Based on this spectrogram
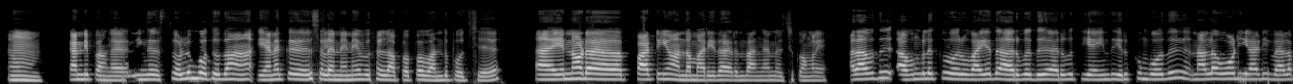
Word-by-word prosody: ம். 200 -2 +2 0.4
கண்டிப்பாங்க. 225 -4 +1 0.2
நீங்கச் 225 0 -2
சொல்லும்போதுதான் 245 -2 +2 0.2
எனக்குச் 235 +1 +1
சில 225 -1 +2
நினைவுகள் 225 0 -1
அப்பப்ப 205 +2 -4
வந்து 195 +2 -2
போச்சு. 185 0 -5 0.5
ஆ, - - +4 0.2
என்னோட 260 +1 +5 0.5
பாட்டியும் 235 0 +3
அந்த 205 -1 0
மாதிரிதான் 200 0 -1
இருந்தாங்கன்னு 195 0 -5
வச்சுக்கோங்களேன். 185 +1 -10 0.2
அதாவது 255 +4 +2 0.2
அவங்களுக்கு 255 +4 -2
ஒரு 240 -1 0
வயது 240 +2 +1
60, 230 0 0
65 230 0 -4
இருக்கும்போது 240 +1 -4 0.3
நல்ல 240 +2 0 0.2
ஓடியாடி 250 -1 -2
வேலை 230 +2 -3
230 Hz, 125 wpm, -19 LUFS, 210-245 Hz, 0.5 s, என்னோட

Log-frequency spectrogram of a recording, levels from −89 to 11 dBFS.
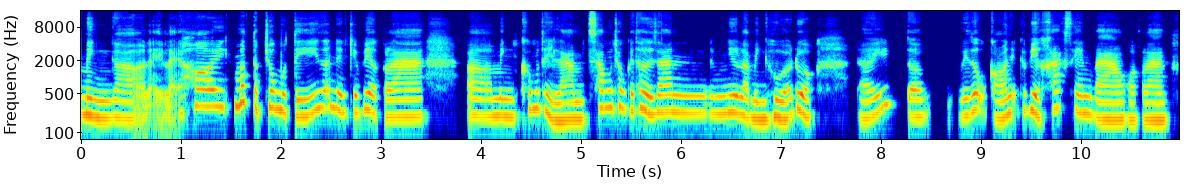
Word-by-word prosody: mình, 195 -4 +2
ờ, 180 -1 -2
lại - - -5
lại - - -3
hơi 300 -1 +3
mất 350 +3 +4
tập 275 - -1
trung 285 -2 +2
một 245 -1 0
tí 205 +7 0
dẫn 285 0 -1
đến 250 -3 +2
cái 235 - -1
việc 235 -4 0
là, 195 +1 +1 0.4
ờ, 200 -1 -2
mình 200 -1 0
không 270 0 0
thể 235 -5 0
làm 180 +1 0
xong 285 +5 0
trong 285 -2 -2
cái 250 - 0
thời 245 -5 +4
gian 240 0 +2 0.5
như 235 0 +3
là 210 -3 +2
mình 180 -1 0
hứa 190 +1 +2
được. 230 -6 +4 0.5
Đấy, 230 - -3
tớ 195 -1 +1 0.3
ví 200 +1 -3
dụ 255 +3 +2
có 185 0 -1
những 225 - -1
cái 255 - -8
việc 235 -6 +4
khác 270 +1 -2
xen 230 -3 0
vào 175 -1 +1
hoặc 175 -1 -7
là 175 0 +1
220 Hz, 235 wpm, -20 LUFS, 190-265 Hz, 0.5 s, mất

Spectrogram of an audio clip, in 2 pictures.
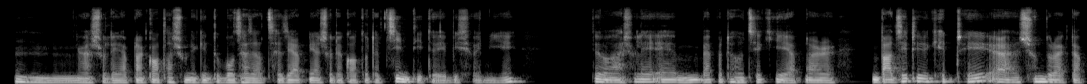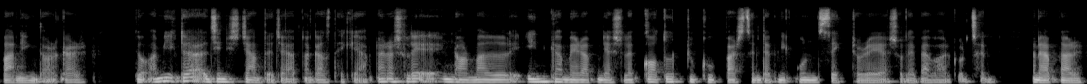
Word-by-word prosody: উহু। 110 -5 +1 0.5
আসলে 90 +1 +1
আপনার 95 +1 -1
কথা 100 +1 0
শুনে 100 -2 +1
কিন্তু 95 0 -1
বোঝা 100 0 +2
যাচ্ছে 90 0 +2
যে - - +2
আপনি 100 - -3
আসলে 95 -1 +1
কতটা 95 +1 -4
চিন্তিত 115 -8 +3
এই - - -4
বিষয় 95 - -5
নিয়ে। 95 +2 -5 0.9
তো 130 - +2 0.2
আসলে 120 +4 -1 0.2
এ - - +3 0.4
ব্যাপারটা 110 +2 -3
হচ্ছে 105 +1 +2
কি 115 - -3 0.2
আপনার 100 0 -2 0.6
বাজেটের 140 +6 +3
ক্ষেত্রে 130 0 0 0.3
আ - - +3 0.2
সুন্দর 125 -3 +3
একটা 95 - -4
প্ল্যানিং 95 -1 -1 0.2
দরকার। 105 0 -4 0.6
তো - - +1
আমি 135 +4 +3
একটা 160 +2 0 0.2
জিনিস 125 -1 +4
জানতে 100 -3 -2
চাই - - -3
আপনার 95 - -6
কাছ 105 0 -3
থেকে। 115 - -8
আপনার 120 +4 -2
আসলে 135 +1 +1 0.4
নরমাল 110 0 0 0.4
ইনকামের 120 -4 +2
আপনি 105 - -1
আসলে 105 0 +1 0.2
কতটুকু 115 0 -2 0.2
পারসেন্ট 100 -1 +3
আপনি 110 -4 -2
কোন 105 0 +2 0.2
সেক্টরে 95 -7 -5
আসলে 120 -5 -2
ব্যবহার 100 +2 -5
করছেন? 115 -2 +1 0.4
মানে 105 -2 +4
আপনার 95 -2 -1
105 Hz, 150 wpm, -23 LUFS, 100-120 Hz, 0.9 s, জিনিস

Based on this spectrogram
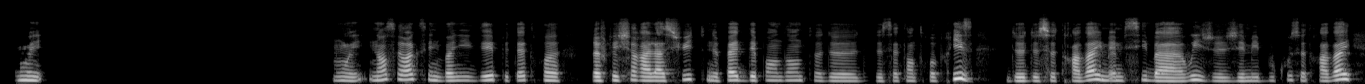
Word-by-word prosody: Oui. 195 -2 +2 2.9
Oui. 180 +3 -3
Non, 205 +1 +1
c'est 230 -1 -5
vrai 220 +1 +6
que 230 - -22
c'est 215 -2 -5
une 190 - -1
bonne 175 +1 +2
idée 185 +2 +1
peut-être, 195 0 -5
heu, 180 -2 +4 0.3
réfléchir 190 +3 +2
à 180 -1 +6
la 175 -1 +5
suite, 220 +7 -3
ne 185 -2 -3
pas 190 +3 +4
être 185 -2 0
dépendante, 185 0 -3
heu, 170 - -6
de 160 -1 -3
de 160 - -7
cette 165 +2 -10
entreprise, 170 +9 +3 0.3
de 165 +1 +1
de 165 +1 -5
ce 170 +1 0
travail, 170 +6 +3
même 180 -2 -1
si, 215 +2 -7
bah, 160 -4 +3
oui, 205 +4 +2
je 165 -3 -6
j'aimais 160 +1 -4
beaucoup 175 +5 -14
ce 195 -3 -7
travail, 185 +8 +4
180 Hz, 165 wpm, -22 LUFS, 170-195 Hz, 2.9 s, vrai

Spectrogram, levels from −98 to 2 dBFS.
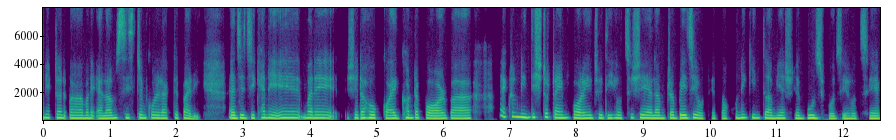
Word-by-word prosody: আমি 230 - +2
একটা 225 - -2 0.2
আ - - +3 0.2
মানে 200 -1 0
অ্যালার্ম 190 +2 +2
সিস্টেম 220 -1 -1
করে 210 -1 +1
রাখতে 205 +2 -4
পারি, 175 -7 -1 0.5
অ্যা 205 - +5
যে 210 - +4
যেখানে 220 +1 0
অ্যা 220 - +3 0.4
মানে 215 0 +3 0.5
সেটা 215 0 +1
হোক 215 -1 +4
কয়েক 200 0 +1
ঘণ্টা 225 0 +2
পর 185 -1 +2 0.2
বা 190 - +1 0.7
একটা 300 +1 -6
নির্দিষ্ট 255 +1 +2
টাইম 220 -2 +3
পরে 200 -1 +3 0.2
যদি 210 -1 -1
হচ্ছে 200 +3 -4
সেই 220 -1 +2
অ্যালার্মটা 200 +1 +1
বেজে 210 +2 +4
ওঠে 195 +1 -10
তখনই 205 +4 -1
কিন্তু 220 -1 -2
আমি 195 +1 +1
আসলে 200 +2 -6
বুঝবো 205 -3 +1
যে, - - -2
হচ্ছে 175 +1 -6
210 Hz, 175 wpm, -19 LUFS, 195-220 Hz, 0.7 s, অ্যা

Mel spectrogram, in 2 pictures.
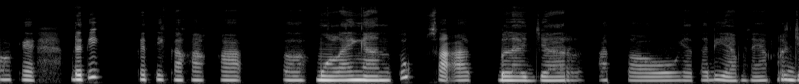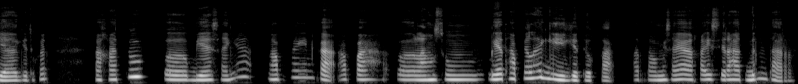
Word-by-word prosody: Oke, 215 -1 -4 0.4
berarti, 330 +11 +2 0.3
ketika 220 -2 -4
Kakak, 200 -1 -6 0.4
eee, 195 -1 -3
mulai 195 -1 +5
ngantuk 195 - +3
saat 190 -2 -3 0.3
belajar 185 0 -1 0.2
atau 180 -1 -7
ya, 185 - -8
tadi, 195 0 -4
ya, 175 - -3
misalnya 185 0 -8
kerja 195 -4 +3
gitu 195 +1 -8
kan, 245 +4 -9 0.5
Kakak 225 +2 -2
tuh, 360 0 +6 0.2
eee, 210 -2 +3
biasanya, 210 - +1 0.3
ngapain 315 +8 -5
Kak? 215 -8 +1
Apa, 220 0 -4
eee, 215 -2 -2
langsung, 215 +1 +4
lihat 235 +1 +6
HP 255 - -2
lagi 285 -6 +4
gitu 185 -2 +1
Kak? 175 -1 -8 0.2
Atau 205 -1 -7
misalnya 220 +2 +1
Kakak 220 - -2
istirahat 220 -1 -1
bentar? 215 -5 0
210 Hz, 135 wpm, -22 LUFS, 190-225 Hz, 0.5 s, tuh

